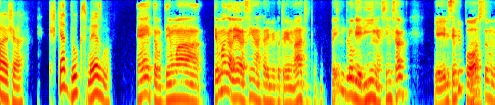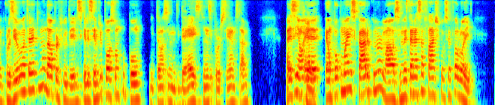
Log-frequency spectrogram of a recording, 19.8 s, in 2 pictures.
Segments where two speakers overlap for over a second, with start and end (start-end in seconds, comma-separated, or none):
none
